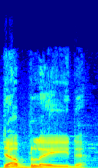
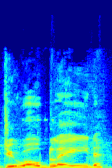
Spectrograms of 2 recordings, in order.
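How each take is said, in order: First: The name begins with a 'dub' sound. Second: The name begins with a 'duo' sound. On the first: "as in double" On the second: "I'm seeing Duo Blade in the chat"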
